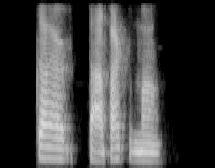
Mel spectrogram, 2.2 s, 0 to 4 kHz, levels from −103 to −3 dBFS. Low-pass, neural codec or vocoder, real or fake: 3.6 kHz; codec, 16 kHz, 8 kbps, FunCodec, trained on LibriTTS, 25 frames a second; fake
